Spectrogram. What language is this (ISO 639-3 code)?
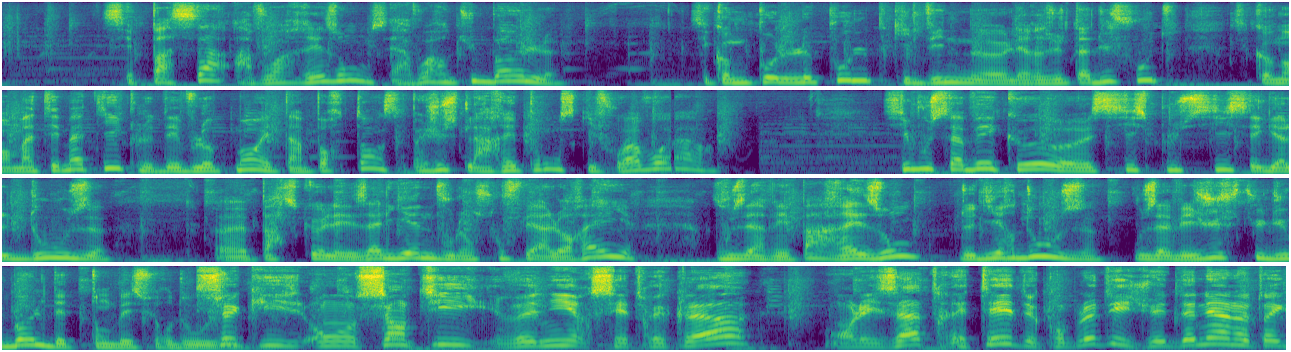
fra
